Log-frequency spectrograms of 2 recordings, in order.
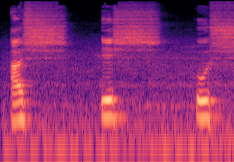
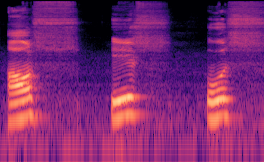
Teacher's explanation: আর সদ কিন্তু সিনের মত না এখানে সদ মোটা করতে হবে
